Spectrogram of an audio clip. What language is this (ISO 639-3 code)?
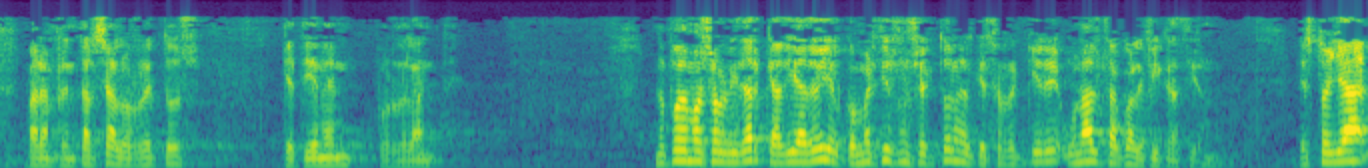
spa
